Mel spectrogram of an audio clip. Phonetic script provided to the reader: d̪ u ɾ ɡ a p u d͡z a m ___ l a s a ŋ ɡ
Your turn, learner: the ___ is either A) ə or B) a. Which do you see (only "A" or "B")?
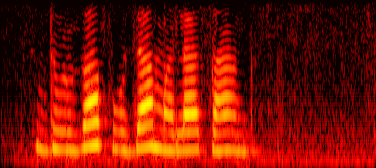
A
